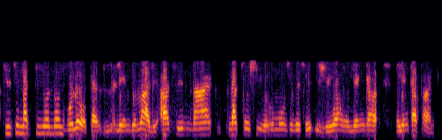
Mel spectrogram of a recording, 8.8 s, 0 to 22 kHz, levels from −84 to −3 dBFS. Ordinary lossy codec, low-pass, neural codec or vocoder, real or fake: none; 3.6 kHz; none; real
